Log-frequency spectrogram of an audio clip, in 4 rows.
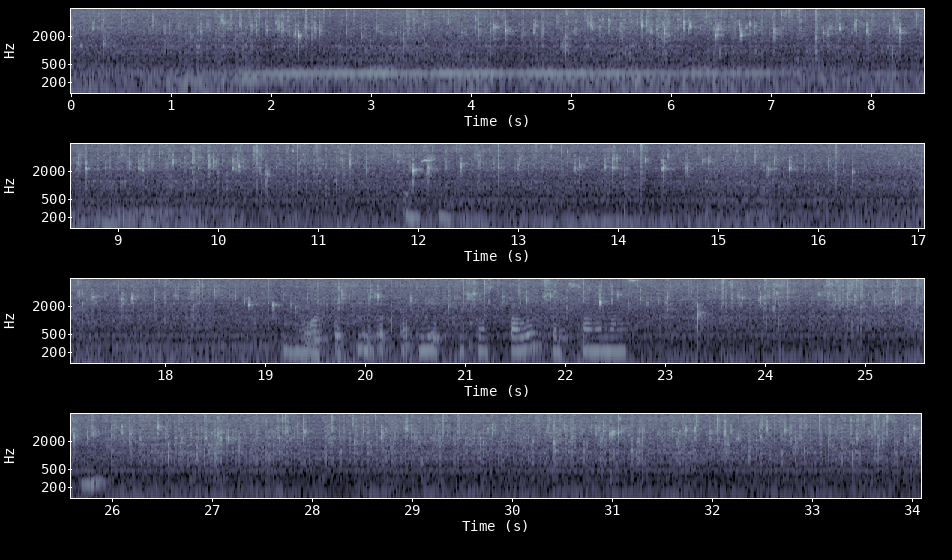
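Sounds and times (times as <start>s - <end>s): patties frying in oil: 0.0s - 34.0s
low hum: 0.1s - 10.5s.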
